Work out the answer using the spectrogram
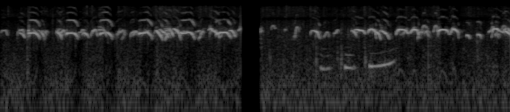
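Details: Beautiful baby chicks keep up continuous shrill peeps, fast overlapping chirps about two or three per second, with a short silent break midway and a few lower, softer notes near the end.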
